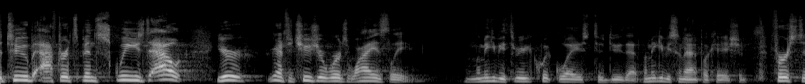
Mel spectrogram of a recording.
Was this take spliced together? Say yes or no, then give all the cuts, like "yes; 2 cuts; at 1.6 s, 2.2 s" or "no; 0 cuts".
yes; 1 cut; at 2.6 s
